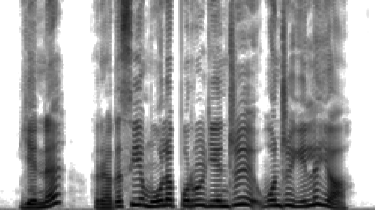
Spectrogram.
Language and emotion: Tamil, surprised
